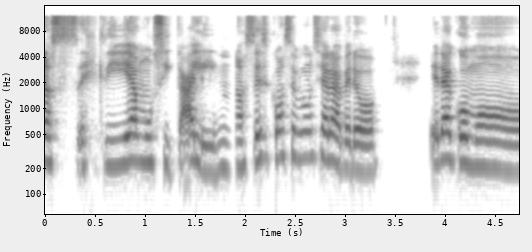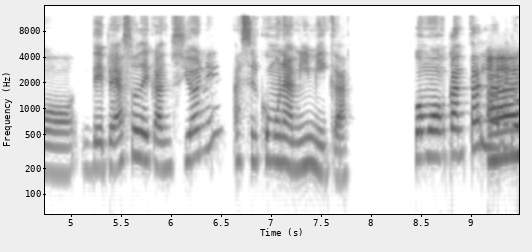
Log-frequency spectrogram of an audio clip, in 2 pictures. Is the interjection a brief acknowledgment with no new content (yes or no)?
no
